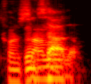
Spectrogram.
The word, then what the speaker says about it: Gonçalo: Madhouse is saying C is pronounced as an S in Portuguese, so it's Gonçalo.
